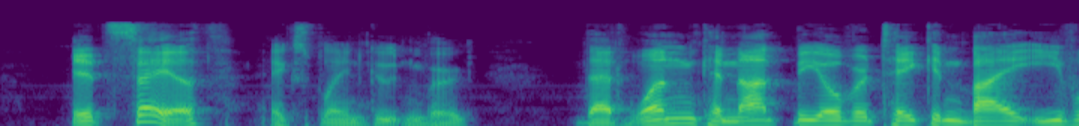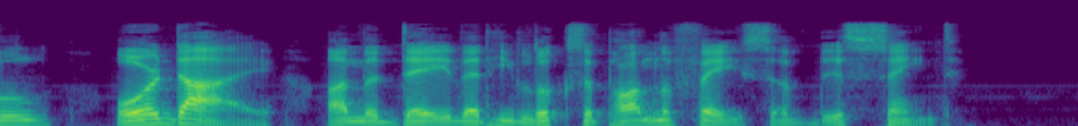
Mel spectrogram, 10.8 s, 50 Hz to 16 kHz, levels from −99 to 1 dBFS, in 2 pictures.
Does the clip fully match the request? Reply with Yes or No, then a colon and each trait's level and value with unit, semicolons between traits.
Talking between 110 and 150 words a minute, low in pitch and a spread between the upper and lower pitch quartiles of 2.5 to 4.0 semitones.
Yes: average, 140 wpm; low, 110 Hz; average, 3.6 semitones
